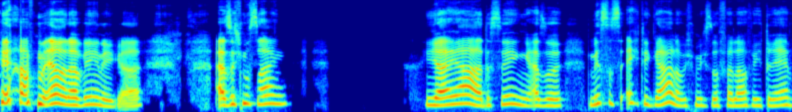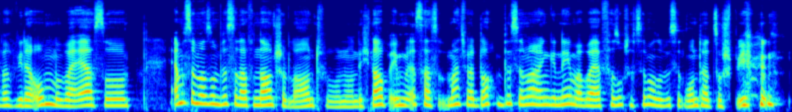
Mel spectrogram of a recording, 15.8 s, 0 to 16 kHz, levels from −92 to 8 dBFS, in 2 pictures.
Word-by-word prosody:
Ja, 310 -2 +7
mehr 275 +1 +9
oder 235 -2 +7
weniger. 195 - -1 0.7
Also, 225 +4 +6
ich 265 - -4
muss 285 -2 +3
sagen 275 +1 +1 1.4
Ja, 235 0 +8
ja, 270 -3 +7
deswegen, 230 +1 -2
also 210 0 0 0.3
mir 245 +3 0
ist 290 - -3
das 280 - -5
echt 300 -2 -5
egal, 255 +5 +2
ob 210 - -2
ich 210 - -12
mich 220 -2 -7
so 215 0 -4
verlaufe, 210 +1 -2
ich 215 - -6
drehe 215 +2 -2
einfach 215 -3 -6
wieder 205 -2 -4
um, 245 +1 -1
aber 200 -2 -4
er 215 +4 0
ist 225 +1 -9
so 215 -1 -4 0.4
er - - -3
muss 305 - -2
immer 285 -4 0
so 270 - -3
'n 255 - -2
bisschen 255 -3 -5
auf 225 +1 -3
nonchalant 210 -4 -3
tun, 175 -1 -12
und 175 +1 -9
ich 195 - -11
glaub, 235 +1 0
ihm 225 +1 -3
ist 250 +4 -8
das 230 -3 -3
manchmal 240 -1 -6
doch 255 +5 -6
'n 250 - -7
bisschen 265 -2 -6
unangenehm 245 0 -4
aber 210 -1 -3
er 205 - -3
versucht 230 +2 -9
das 225 - -13
immer 250 0 -6
so 210 - -5
'n - - -9
bisschen 205 -2 -10
runterzuspielen. 220 +6 -4
230 Hz, 225 wpm, -22 LUFS, 210-260 Hz, 1.4 s, mehr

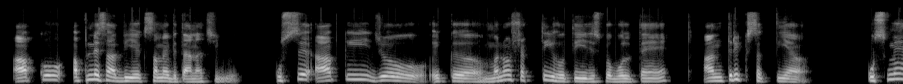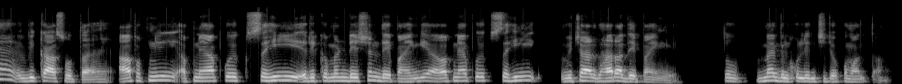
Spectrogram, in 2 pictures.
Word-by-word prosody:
आपको 215 0 +3 0.2
अपने 220 +7 +3
साथ 175 - +3
भी 155 +1 +3
एक 150 - -3
समय 155 0 +2
बिताना 130 -1 -1
चाहिए, 135 - -9 0.4
उससे 185 +7 +1
आपकी 220 +3 -1
जो 175 -4 0
एक 145 +2 -4 0.4
मनोशक्ति 195 +2 -2
होती 145 -3 +1
है 140 - +4
जिसको 135 +1 -2
बोलते 135 +1 -1
हैं 145 +5 -2 0.4
आंतरिक 200 +7 0
शक्तियाँ 145 -4 -2 0.7
उसमें 230 - 0
विकास 150 -2 +3
होता 120 -4 -1
है, 120 - -10
आप 165 +3 +3
अपनी 190 +3 0
अपने 165 -2 -1
आप 165 0 +2
को 180 -1 +2
एक 170 -1 -2
सही 185 +1 +3
रेकमेंडेशन 165 +2 +1
दे 155 -2 +3
पाएँगे। 140 +4 -1
आप 145 - +1
अपने 170 +1 -2
आप 170 0 -3
को 180 - 0
एक 175 0 -5
सही 180 +3 -1 0.3
विचारधारा 155 +1 +5
दे 140 -1 +2
पाएँगे, 100 -7 -7 0.4
तो 145 -3 -4 0.2
मैं 175 +3 +1
बिल्कुल 150 -1 +1
इन 140 - +1
चीज़ों 135 -1 -4
को 140 - -6
मानता 125 0 -7
हूँ। - - -18
160 Hz, 170 wpm, -20 LUFS, 145-180 Hz, 0.7 s, विचारधारा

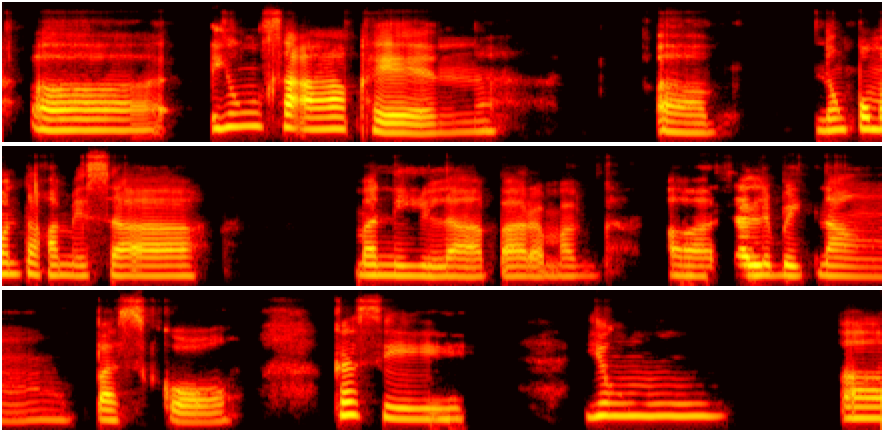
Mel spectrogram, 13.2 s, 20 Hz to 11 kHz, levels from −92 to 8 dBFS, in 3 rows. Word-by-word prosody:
Ah, 225 -1 +2 0.3
'yong 290 +2 -1
sa 250 -3 +7
akin, 180 -1 +1 0.8
ah, 185 -3 0 0.5
no'ng 230 +1 -1
pumunta 235 -2 +2
kami 205 -1 -3
sa 195 -1 +2 0.9
Manila 195 -3 0
para 190 0 -1
mag, 190 0 -7 0.4
ah, 195 -2 -1
celebrate 205 0 +2
ng 195 -1 0 0.5
Pasko. 170 -4 -1 0.5
Kasi 215 -7 0 0.7
'yong, 270 +1 -1 1.1
ah, 225 0 +3
205 Hz, 85 wpm, -24 LUFS, 190-230 Hz, 1.1 s, sa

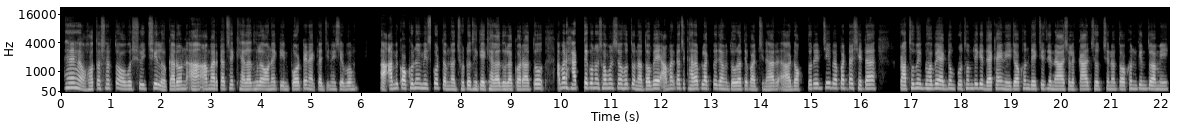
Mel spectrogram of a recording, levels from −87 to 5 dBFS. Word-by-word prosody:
হ্যাঁ, 225 +1 +4
হ্যাঁ। 180 -5 +2
হতাশার 190 +5 -3
তো 215 - -2
অবশ্যই 170 +2 -3
ছিল। 205 -4 +2 0.2
কারণ, 165 +2 +3 0.2
আ - - +3 0.2
আমার 170 +1 +1
কাছে 175 +1 -1
খেলাধুলা 160 +1 0
অনেক 165 +1 -3 0.2
ইম্পোর্টেন্ট 160 +3 0
একটা 155 +2 -3
জিনিস 155 0 -8
এবং 155 +1 -1 0.6
আ - - +10
আমি 185 +3 +2
কখনোই 210 +2 +2
মিস 195 -2 -3
করতাম 200 -5 +1
না। 155 - +2
ছোট 155 -1 -5
থেকে 165 0 +1
খেলাধুলা 155 0 +2
করা, 150 0 +3 0.2
তো 200 - +3 0.4
আমার 230 +1 +3
হাঁটতে 195 +3 +2
কোনো 215 0 +1
সমস্যা 205 0 0
হত 200 0 -3
না। 155 - +2
তবে 165 +3 +3 0.2
আমার 185 +3 -2
কাছে 200 0 -2
খারাপ 175 +1 +3
লাগত 180 -1 0
যে - - +2
আমি 160 - -7
দৌড়াতে 160 +1 +2
পারছি 150 -1 -2
না। - - -4
আর 150 - -1 0.2
আ - - +3 0.2
ডক্টরের 185 +7 -1
যে 230 - 0
ব্যাপারটা, 200 0 -1
সেটা 185 +1 +1 0.6
প্রাথমিকভাবে 195 +2 +1
একদম 185 +2 -3
১ম 185 +1 -3
দিকে 200 0 +2
দেখায়নি। 170 0 +1 0.2
যখন 165 +4 -1
দেখছি 175 +1 -1
যে 175 - +1
না, 155 - +3
আসলে 155 0 -3
কাজ 160 0 +3
হচ্ছে 160 +1 -5
না, - - -1
তখন 165 +3 0
কিন্তু 175 -1 -4
আমি, 160 0 -4
175 Hz, 175 wpm, -23 LUFS, 160-195 Hz, 0.6 s, আ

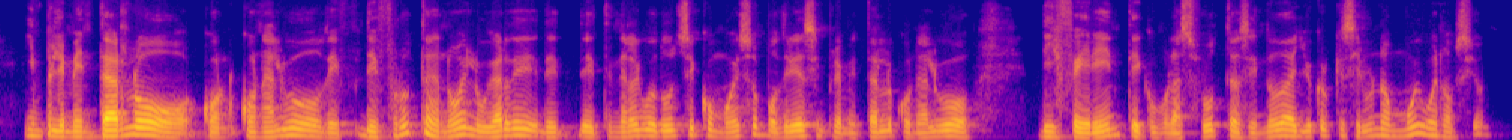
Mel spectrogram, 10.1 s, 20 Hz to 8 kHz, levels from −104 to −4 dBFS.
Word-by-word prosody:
implementarlo 120 0 +5
con 100 -2 -3
con 105 -1 -3
algo 125 +1 +1
de 95 -1 -3
de 110 -7 -2
fruta, 160 - -1
¿no? 125 +8 +1
En 145 - 0
lugar 110 +2 +2
de 135 -4 +1
de 100 -1 -3
de 110 -2 -4
tener 105 +1 -5
algo 125 0 +1
dulce 120 +1 -2
como 110 -4 -4
eso, 140 +6 -6
podrías 120 +1 +1
implementarlo 105 +1 -4
con 100 -3 -7
algo 110 +2 -1 0.4
diferente 110 +4 +1
como 100 -2 -8
las 90 -1 -4
frutas, 115 -3 -2
sin 95 0 -8
duda, 125 +3 +3
yo 115 0 -4
creo 130 - -7
que 130 - -11
sería 115 0 -6
una 130 -1 -3
muy 140 +9 -3
buena 135 -8 -3
opción. 105 +8 -12
115 Hz, 215 wpm, -25 LUFS, 105-125 Hz, 0.4 s, implementarlo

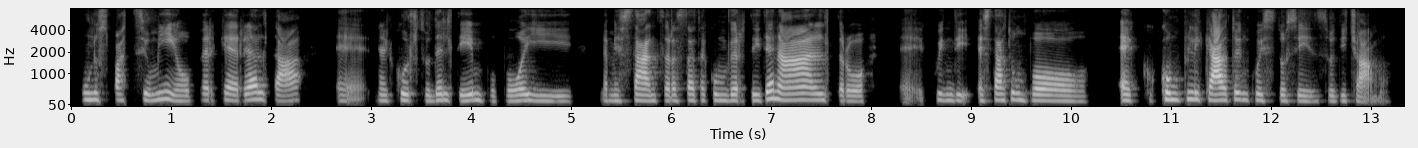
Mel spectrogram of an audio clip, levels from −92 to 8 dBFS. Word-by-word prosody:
uno 205 0 +1
spazio 195 -1 -4
mio, 180 -6 -3
perché 190 +1 -3
in 175 - +1
realtà, 190 -2 +1 0.3
ehm, 175 - -10
nel 175 -1 -8
corso 185 -3 -3
del 190 +1 -2
tempo 180 -1 -3
poi 165 -2 -3 0.3
la 175 - -10
mia 170 -1 -6
stanza 175 +1 +2
era 180 0 -1
stata 185 +1 -4
convertita 180 +2 -1
in 235 -2 +5
altro 190 -4 +4 0.3
e - - -17
quindi 185 -3 -6
è 185 - -5
stato 190 +3 0
un 195 -2 -2
po', 165 -3 +1 0.3
ecco, 180 0 -2
complicato 205 -2 +5
in 200 -2 -4
questo 185 -2 -5
senso, 165 -1 -8
diciamo. 170 -2 -4
180 Hz, 145 wpm, -22 LUFS, 170-195 Hz, 0.3 s, in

